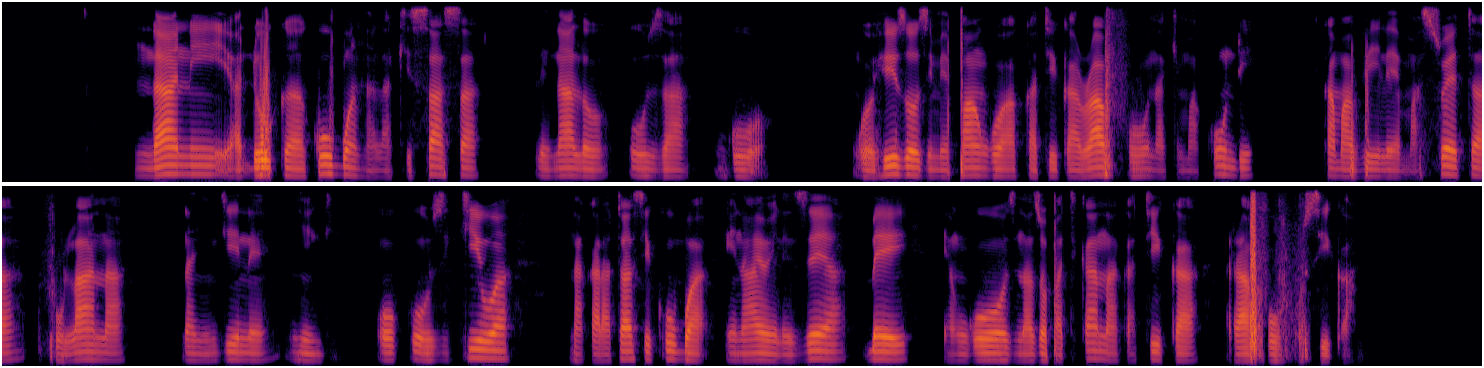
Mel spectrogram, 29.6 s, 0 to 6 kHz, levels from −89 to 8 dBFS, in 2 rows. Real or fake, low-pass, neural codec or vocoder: real; 5.4 kHz; none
